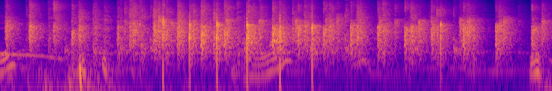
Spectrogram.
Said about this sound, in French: Bonjour, bonsoir. Sous les applaudissements de la foule.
